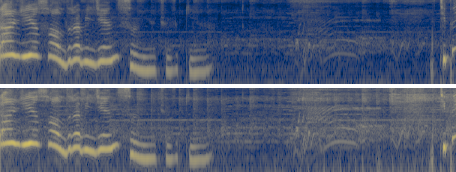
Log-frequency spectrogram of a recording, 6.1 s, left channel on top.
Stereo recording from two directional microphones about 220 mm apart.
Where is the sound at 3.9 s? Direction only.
45° right (ahead or behind).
